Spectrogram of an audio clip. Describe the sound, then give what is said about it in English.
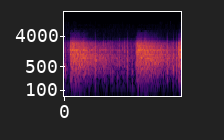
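Rifle gunshots in a western radio drama: two loud blasts, each with a sharp onset and a long, rough, noisy tail, heard alone without voices. “I'll give him back some of that lead from the muzzle of his rifle.”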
